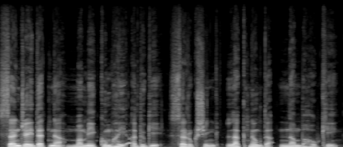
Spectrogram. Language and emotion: Manipuri, neutral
